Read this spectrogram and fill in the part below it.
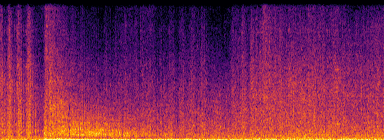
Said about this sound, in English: There was a blinding green flash as the enemy's particle beam cannon exploded.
